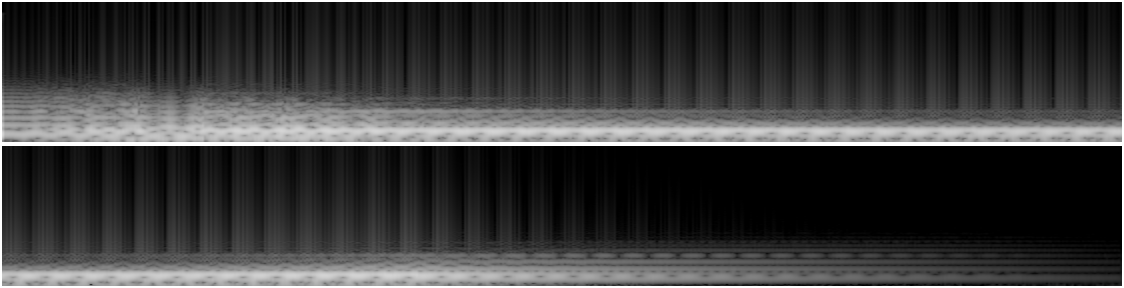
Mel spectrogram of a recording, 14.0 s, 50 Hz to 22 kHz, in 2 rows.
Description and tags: Super FM Pad D2
An evolving pad type sound created on a Nord Modular synth using FM synthesis and strange envelope shapes. Each file ends in the note name so that it is easy to load into your favorite sampler.
multi-sample, drone, nord, evolving, note, digital, fm, multisample, pad, sound-design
